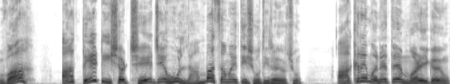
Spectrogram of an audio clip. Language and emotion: Gujarati, surprised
